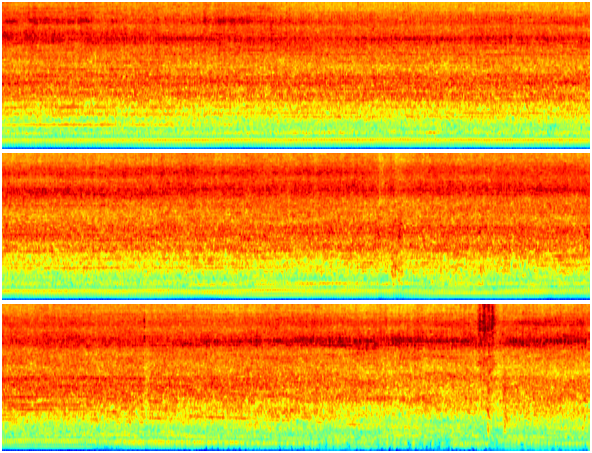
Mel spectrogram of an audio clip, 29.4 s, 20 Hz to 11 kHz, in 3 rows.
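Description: Husqvarna YTH2448 riding lawn tractor's engine running steadily soon after a cold start while the tractor is driven. Its note shifts in the middle, and there is a single click near the end.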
